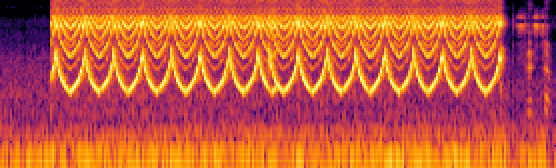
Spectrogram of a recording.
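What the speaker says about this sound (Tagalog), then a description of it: "Kaya para pag binubuksan yung pinto, matitrigger yung alarm." A DIY home alarm siren set off by a door sensor wails loudly in a fast repeating up-and-down sweep for about four and a half seconds, then cuts off abruptly.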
